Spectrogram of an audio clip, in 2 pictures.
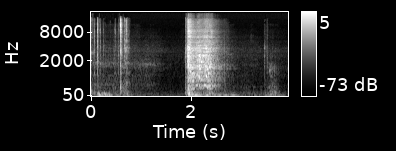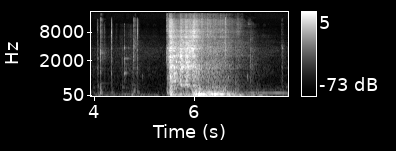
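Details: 1982 Saab 900 Turbo barn find whose fuel pump would not trigger: two bursts of starter cranking separated by silence, with no firing; the engine turns over but will not start.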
